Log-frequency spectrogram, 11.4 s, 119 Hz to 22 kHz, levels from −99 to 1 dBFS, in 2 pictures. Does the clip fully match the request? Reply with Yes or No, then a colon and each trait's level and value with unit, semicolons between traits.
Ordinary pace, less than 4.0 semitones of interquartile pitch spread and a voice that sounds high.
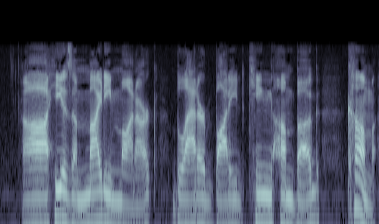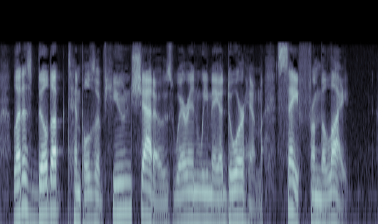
No: average, 150 wpm; average, 3.2 semitones; low, 115 Hz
